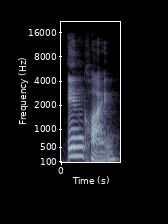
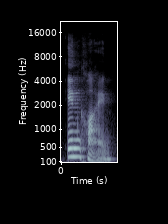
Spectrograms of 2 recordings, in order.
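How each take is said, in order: First: The stress is on the first syllable. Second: The same.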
